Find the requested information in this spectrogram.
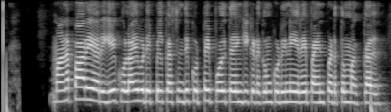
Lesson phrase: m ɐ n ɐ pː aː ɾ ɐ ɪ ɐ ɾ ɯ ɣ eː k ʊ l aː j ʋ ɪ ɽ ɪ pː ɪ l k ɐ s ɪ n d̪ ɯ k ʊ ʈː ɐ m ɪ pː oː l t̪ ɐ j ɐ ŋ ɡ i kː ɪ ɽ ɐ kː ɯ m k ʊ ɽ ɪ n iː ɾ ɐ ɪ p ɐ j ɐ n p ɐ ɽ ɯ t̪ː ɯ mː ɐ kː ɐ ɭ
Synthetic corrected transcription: m ɐ n ɐ pː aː ɾ ɐ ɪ ɐ ɾ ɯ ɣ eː k ʊ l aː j ʋ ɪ ɽ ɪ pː ɪ l k ɐ s ɪ n d̪ ɯ k ʊ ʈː ɐ ɪ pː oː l t̪ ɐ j ɐ ŋ ɡ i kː ɪ ɽ ɐ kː ɯ m k ʊ ɽ ɪ n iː ɾ ɐ ɪ p ɐ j ɐ n p ɐ ɽ ɯ t̪ː ɯ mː ɐ kː ɐ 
